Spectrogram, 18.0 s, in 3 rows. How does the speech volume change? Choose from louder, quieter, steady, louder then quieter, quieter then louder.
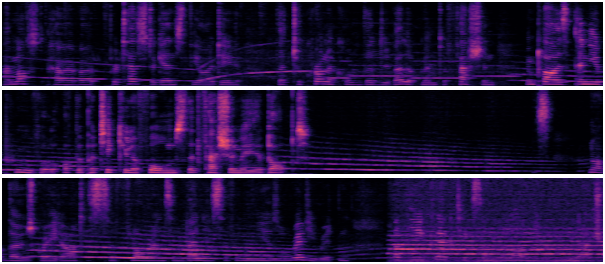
louder then quieter.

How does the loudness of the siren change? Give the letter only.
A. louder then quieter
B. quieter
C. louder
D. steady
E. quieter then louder
C.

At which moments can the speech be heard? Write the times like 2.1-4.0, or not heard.
0.0-9.1, 11.3-17.9.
